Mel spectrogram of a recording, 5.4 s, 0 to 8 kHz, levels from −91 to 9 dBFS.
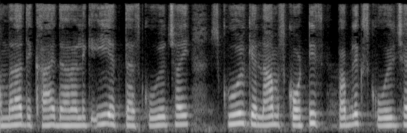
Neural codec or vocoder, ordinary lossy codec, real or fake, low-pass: codec, 16 kHz, 0.9 kbps, LongCat-Audio-Codec; MP3, 48 kbps; fake; 7.2 kHz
